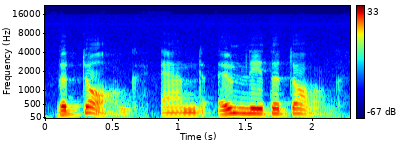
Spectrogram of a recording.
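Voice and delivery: "only" hit hardest, "dog" firm both times; emphatic contrast on "dog"; stress on dog and only. Shown as a demonstration. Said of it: "and not the cat or the cook".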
